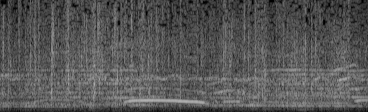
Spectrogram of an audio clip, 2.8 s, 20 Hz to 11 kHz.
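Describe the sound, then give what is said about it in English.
About 120,000 East German protesters demonstrating against their government in Leipzig on October 16th shout "We are the people!" together in a dense, continuous roar, many voices blending and rising slightly in the middle, outdoors. “Crowds of East Germans are yelling, "We are the people!"”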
